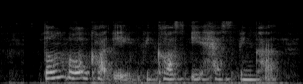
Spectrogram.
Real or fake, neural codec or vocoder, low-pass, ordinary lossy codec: fake; codec, 16 kHz, 4.8 kbps, FACodec; none; none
